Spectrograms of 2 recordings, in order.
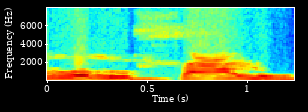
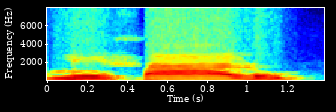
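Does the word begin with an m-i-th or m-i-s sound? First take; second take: s sound; th sound. First: The middle consonant is a plain s sound. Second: The middle consonant is a th sound. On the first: The speaker calls it wrong. "bukan wa misalu, itu mesin" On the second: The speaker calls it right. "baca makhrajnya pun yang benar"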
